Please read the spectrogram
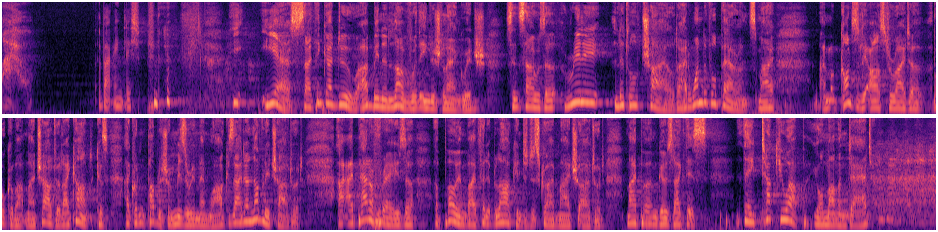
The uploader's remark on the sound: This week is our first ever show recorded in front of a LIVE audience. In front of a packed room of Purple People at the Islington Assembly Hall in London.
